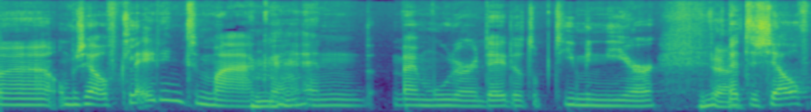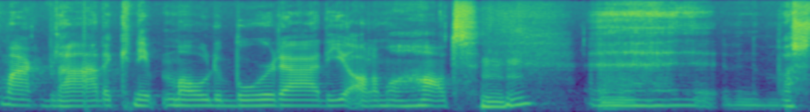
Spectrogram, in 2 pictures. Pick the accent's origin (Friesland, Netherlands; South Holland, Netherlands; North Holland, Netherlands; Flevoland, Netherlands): South Holland, Netherlands; Hendrik-Ido-Ambacht; Ik ben opgegroeid in Hendrik Ido Ambacht.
